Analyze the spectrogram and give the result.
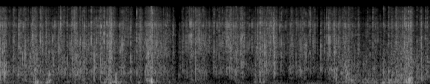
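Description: Hands scrunch and twist a section of clear plastic air-pillow strip, plastic air cushion packaging film, on a white table. The result is a dense, continuous bright crinkling and crackling with little low end, swelling and easing in steady waves.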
